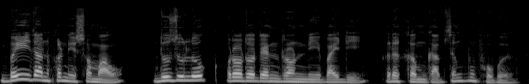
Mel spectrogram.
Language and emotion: Bodo, neutral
